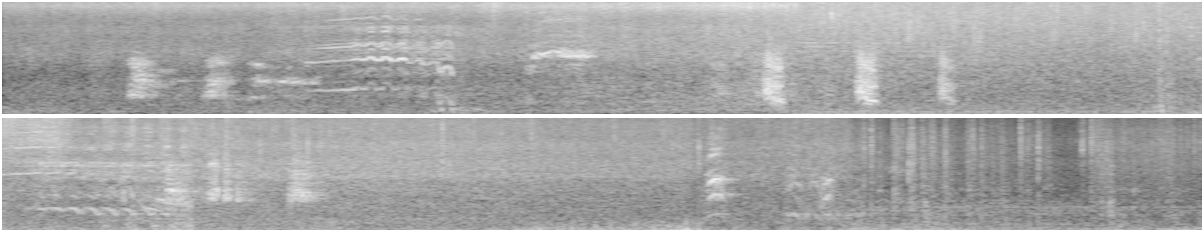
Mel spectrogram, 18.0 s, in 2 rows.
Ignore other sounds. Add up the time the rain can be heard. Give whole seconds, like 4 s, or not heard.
18 s.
